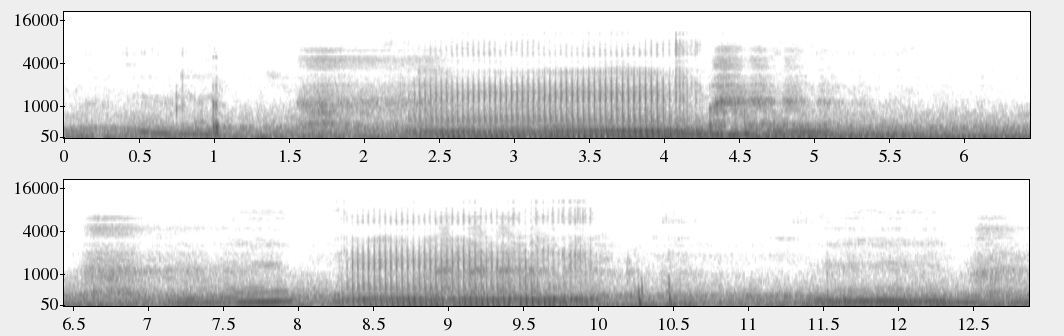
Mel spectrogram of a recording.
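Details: Snoring Chow Chow dog: loud, rumbling snoring with slow, regular breaths and a raspy, noisy inhale.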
